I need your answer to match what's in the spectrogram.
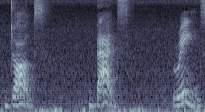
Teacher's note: in case of voiced sound, it is pronounced with a z sound.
